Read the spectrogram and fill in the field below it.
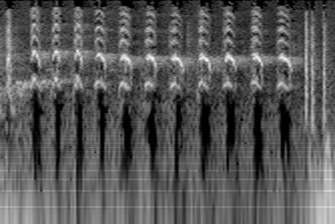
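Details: White-rumped shama used as a master-tutor song with wild-bird imitations, repeating a short upswept whistled note about four times a second over a thin steady tone, ending in a harsh burst.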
